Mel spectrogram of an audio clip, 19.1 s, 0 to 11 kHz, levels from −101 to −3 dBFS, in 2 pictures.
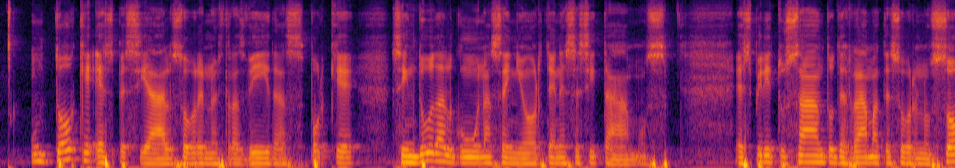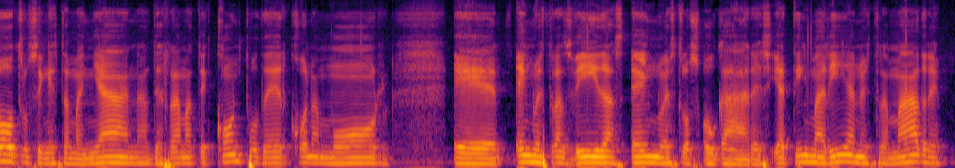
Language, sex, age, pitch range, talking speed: Spanish, male, 50-69, 105-125 Hz, 120 wpm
